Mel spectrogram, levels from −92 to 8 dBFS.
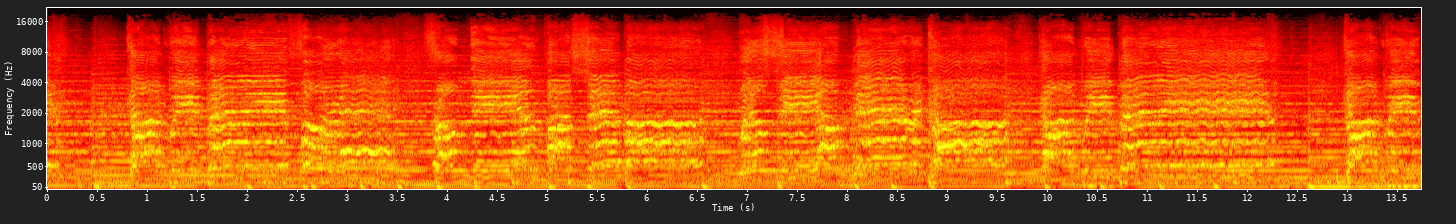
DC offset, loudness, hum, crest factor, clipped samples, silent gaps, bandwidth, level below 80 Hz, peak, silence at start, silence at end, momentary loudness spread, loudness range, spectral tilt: under 0.1%; -17 LUFS; none; 14 dB; under 0.1%; none; 20 kHz; -32 dBFS; -4 dBFS; 0 s; 0 s; 5 LU; 1 LU; -2.5 dB/octave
